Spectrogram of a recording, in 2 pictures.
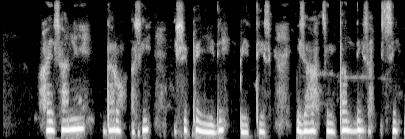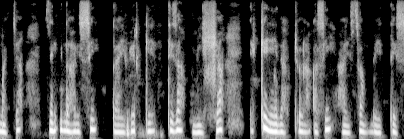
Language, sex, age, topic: Gamo, female, 25-35, government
